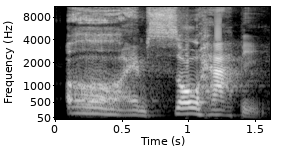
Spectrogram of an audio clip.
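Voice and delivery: acted-out burst of joy; gushing gratitude. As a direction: gush with happy relief, leaning into it. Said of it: "take that as gratefulness".

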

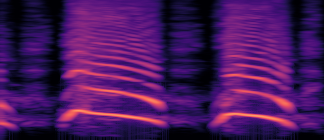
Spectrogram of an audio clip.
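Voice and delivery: high whooping screams; screaming woo. Pretend. Believers before God's glory, screaming high whoops. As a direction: whoop at the top of your voice. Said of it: "if we scream out".

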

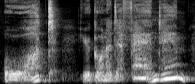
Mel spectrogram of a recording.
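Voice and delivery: imagine a listener protesting, drawn out and aghast; incredulous objector. Acted. Listeners objecting before hearing him out, incredulous. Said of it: "Hear me out before you go".

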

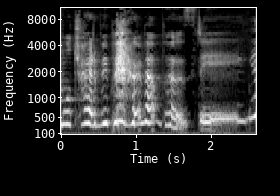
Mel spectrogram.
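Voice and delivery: laughing high through the words; giggling while promising. Real, not acted. Laughing sign-off.

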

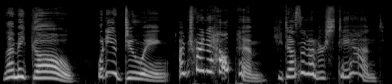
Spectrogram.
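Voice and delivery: put-on high, loud, indignant child; struggling protest. A narrator's reading. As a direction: protest while fighting a grip.

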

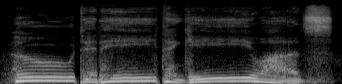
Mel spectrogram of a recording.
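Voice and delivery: high, drawn-out indignant imitation; mock outrage. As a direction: stretch every word in mock offence. Acted outburst of offended date.

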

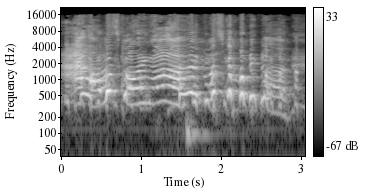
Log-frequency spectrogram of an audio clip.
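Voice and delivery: high, loud, drawn-out wail; laughing, stretched-out shriek of panic; mock panicked screaming. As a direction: scream it in hammed-up confusion. Acts out panicking maced classmates.

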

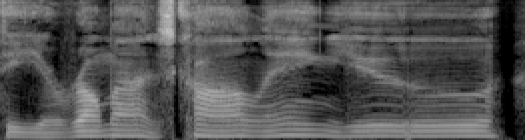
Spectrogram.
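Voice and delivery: slow ad-voice slogan; sing-song ad read, belted at the end; commercial jingle. Retold or imitated. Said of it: "I can nail their slogan".

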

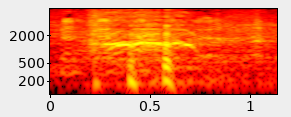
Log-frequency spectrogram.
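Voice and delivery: a short high burst of laughter. Real, not acted. Preacher laughs at his own garbled quote to the congregation. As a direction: laugh at your own joke.

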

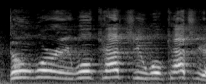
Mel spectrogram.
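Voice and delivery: loud, high mock reassurance; hammed-up parents promising it's safe; reassuring parents. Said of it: "what if the parents were like".

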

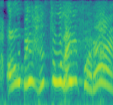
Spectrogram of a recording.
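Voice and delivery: high, loud outraged yell; screaming at the TV. Retold or imitated. Viewer yelling at the catfish reveal, screaming. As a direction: yell it in shrieking disbelief. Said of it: "I was in this house screaming like".

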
